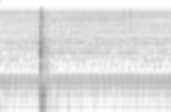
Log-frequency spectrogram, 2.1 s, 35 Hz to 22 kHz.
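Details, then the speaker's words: 1991 Subaru Sambar Dias2 AWD supercharged fuel-injected kei van, cold start on a cold day: fuel pump heard, quick catch then smooth steady low hum with no stumbling; starts easily, normal cold start. "all right starts very easily it's fuel injected most of them are carburated this particular one is fuel injected I hear the pump and up we"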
